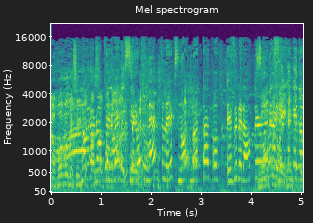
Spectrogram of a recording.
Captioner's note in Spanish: risas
